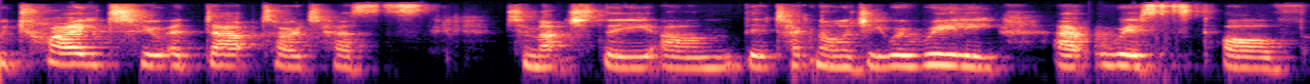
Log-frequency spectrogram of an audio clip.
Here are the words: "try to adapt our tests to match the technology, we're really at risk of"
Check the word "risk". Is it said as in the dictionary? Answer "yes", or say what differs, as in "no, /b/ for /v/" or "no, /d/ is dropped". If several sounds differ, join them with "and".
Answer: yes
